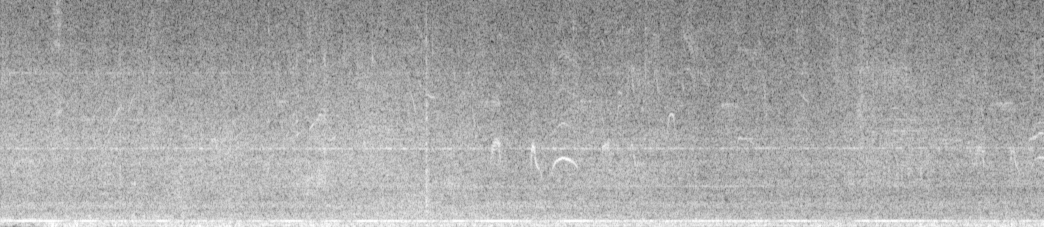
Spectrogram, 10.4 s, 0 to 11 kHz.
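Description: Airbus A330-200 airliner's twin turbofan engines running at taxi power: a steady rumble with a low, steady hum through it.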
